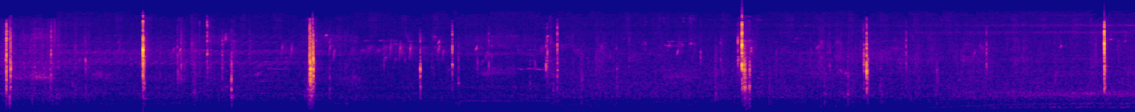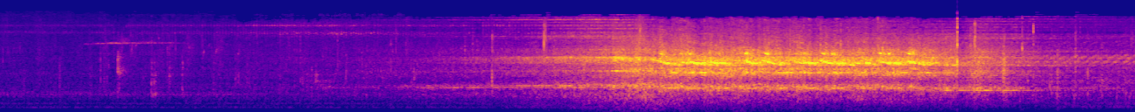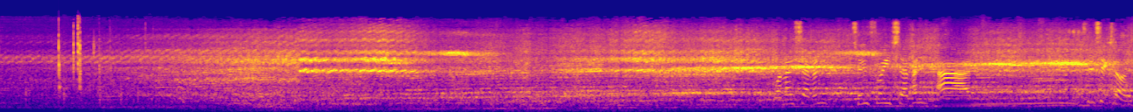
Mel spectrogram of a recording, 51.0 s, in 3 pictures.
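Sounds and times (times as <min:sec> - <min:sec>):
electric train running: 0:14.0 - 0:51.0.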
